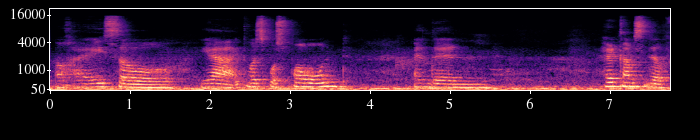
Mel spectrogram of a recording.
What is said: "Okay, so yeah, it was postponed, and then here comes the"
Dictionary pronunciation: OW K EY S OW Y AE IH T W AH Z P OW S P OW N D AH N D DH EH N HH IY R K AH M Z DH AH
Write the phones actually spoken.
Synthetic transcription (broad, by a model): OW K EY S OW Y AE IH T W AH S P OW S P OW N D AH N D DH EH N HH IY R K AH M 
